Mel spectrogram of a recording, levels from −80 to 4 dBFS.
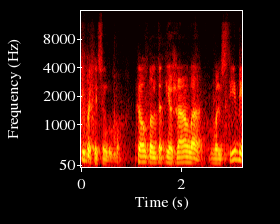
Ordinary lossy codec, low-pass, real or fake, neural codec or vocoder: Opus, 16 kbps; 14.4 kHz; fake; codec, 32 kHz, 1.9 kbps, SNAC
